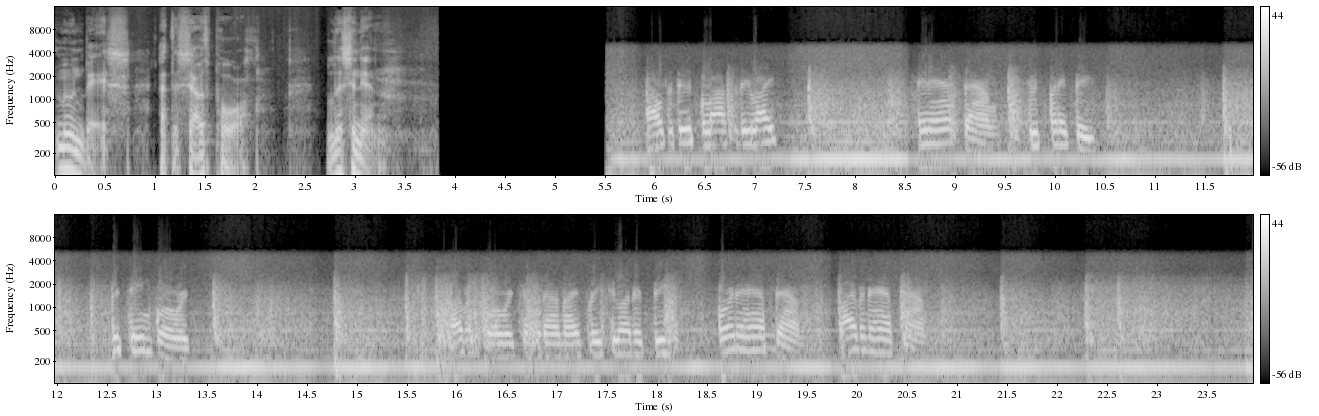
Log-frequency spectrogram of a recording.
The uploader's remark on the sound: NASA contacted the media on short notice late in the afternoon saying a teleconference was being scheduled for the early evening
